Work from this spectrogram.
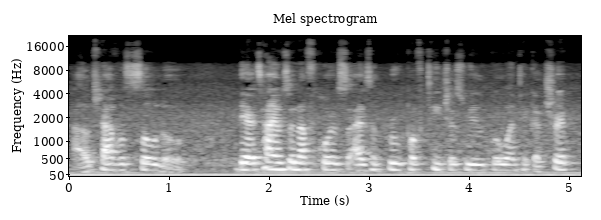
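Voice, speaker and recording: A middle-aged woman, a former English teacher, reflecting on her past in an unhurried way and repeating words as she thinks. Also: fairly low pitch, slight background noise, low-quality recording. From Jamaica. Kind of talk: reflective personal storytelling.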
